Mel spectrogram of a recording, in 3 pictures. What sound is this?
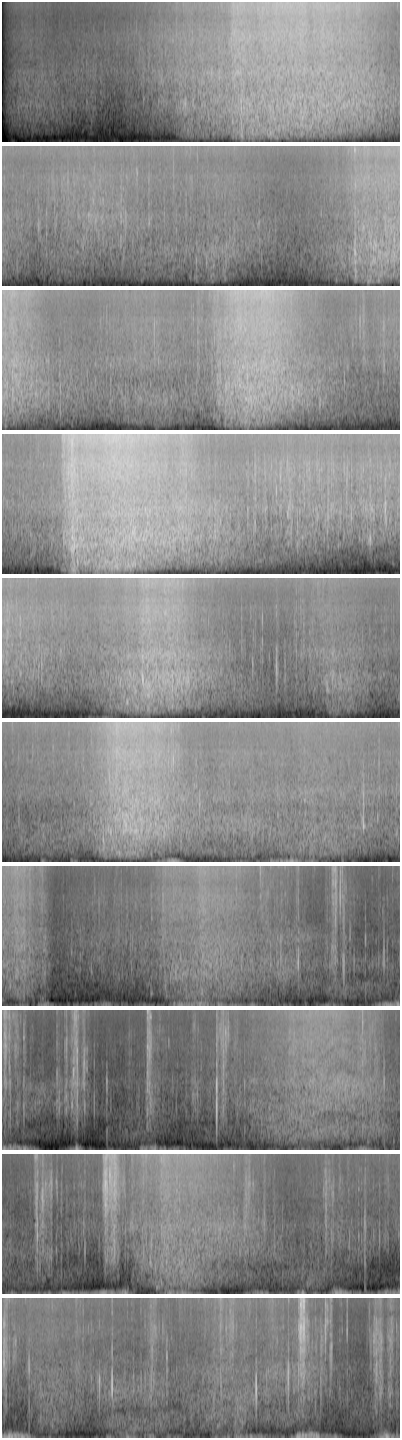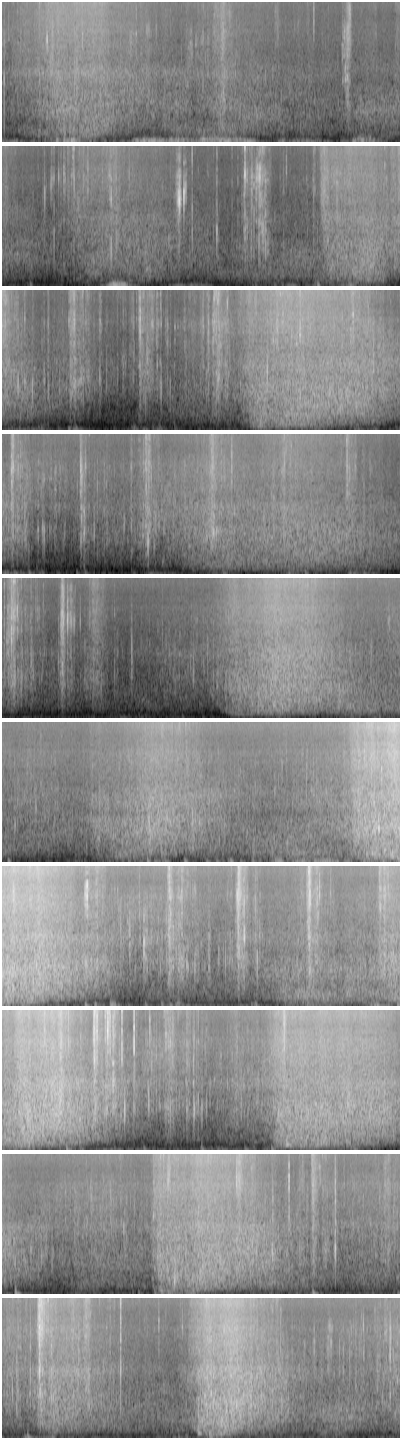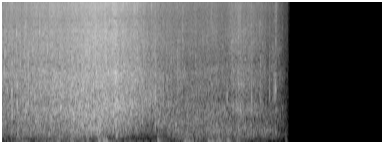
Sea Waves Rocky Beach Walk
Clean, close XY stereo recording of sea waves crushing in a beach located in Preveza, Greece while walking. Footsteps on rocky sand are audible.
field-recording, footsteps, rocky-sand, sand, sea, sea-waves, walking, waves, waves-crushing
